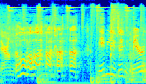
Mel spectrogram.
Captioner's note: laughing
